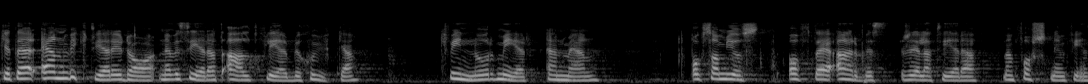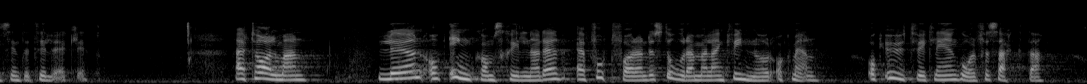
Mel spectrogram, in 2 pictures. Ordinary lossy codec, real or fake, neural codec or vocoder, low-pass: none; real; none; 7.2 kHz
